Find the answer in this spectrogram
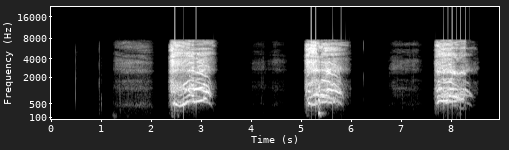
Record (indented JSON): {
  "exhalation_length": "9.0 s",
  "exhalation_amplitude": 30972,
  "exhalation_signal_mean_std_ratio": 0.44,
  "survey_phase": "beta (2021-08-13 to 2022-03-07)",
  "age": "65+",
  "gender": "Male",
  "wearing_mask": "No",
  "symptom_none": true,
  "smoker_status": "Never smoked",
  "respiratory_condition_asthma": false,
  "respiratory_condition_other": false,
  "recruitment_source": "REACT",
  "submission_delay": "2 days",
  "covid_test_result": "Negative",
  "covid_test_method": "RT-qPCR"
}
